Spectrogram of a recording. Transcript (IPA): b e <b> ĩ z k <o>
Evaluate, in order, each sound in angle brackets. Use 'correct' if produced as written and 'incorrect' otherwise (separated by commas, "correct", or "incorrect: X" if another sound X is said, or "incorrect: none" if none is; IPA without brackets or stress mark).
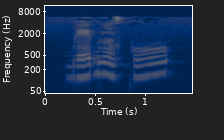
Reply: correct, incorrect: u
